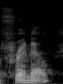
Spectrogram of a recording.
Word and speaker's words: Fresnel: type in for now which is spelled like fresnel but it's named after the guy that developed it I guess so it's a friend L and if we right-click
